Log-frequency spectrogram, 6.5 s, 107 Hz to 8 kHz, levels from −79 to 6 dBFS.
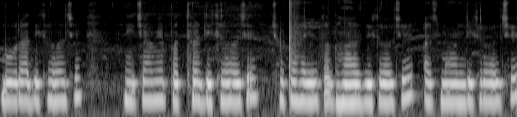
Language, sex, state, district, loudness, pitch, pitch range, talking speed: Angika, female, Bihar, Bhagalpur, -17 LUFS, 190 Hz, 185-200 Hz, 185 wpm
